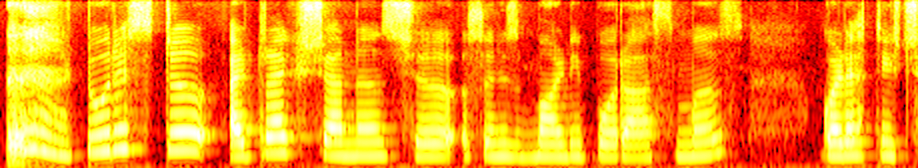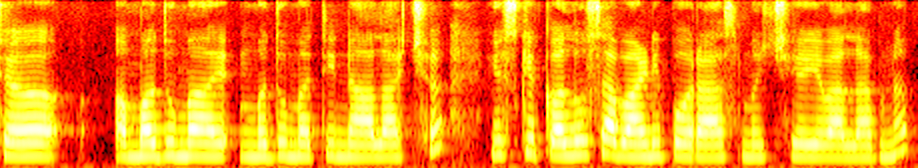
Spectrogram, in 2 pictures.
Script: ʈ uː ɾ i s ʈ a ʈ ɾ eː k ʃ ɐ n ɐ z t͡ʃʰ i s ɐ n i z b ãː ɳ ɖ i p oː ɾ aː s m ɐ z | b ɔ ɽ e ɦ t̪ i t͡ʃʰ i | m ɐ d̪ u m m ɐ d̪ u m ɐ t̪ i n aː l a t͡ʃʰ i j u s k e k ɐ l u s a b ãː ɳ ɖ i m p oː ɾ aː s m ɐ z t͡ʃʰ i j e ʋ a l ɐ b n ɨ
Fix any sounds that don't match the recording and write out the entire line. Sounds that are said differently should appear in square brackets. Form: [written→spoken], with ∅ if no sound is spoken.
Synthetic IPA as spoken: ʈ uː ɾ i s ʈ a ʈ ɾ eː k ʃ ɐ n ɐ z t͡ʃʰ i s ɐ n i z b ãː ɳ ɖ i p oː ɾ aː s m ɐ z | [b→ɡ] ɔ ɽ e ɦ t̪ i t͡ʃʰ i | m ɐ d̪ u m m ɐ d̪ u m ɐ t̪ i n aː l a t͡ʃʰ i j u s k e k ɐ l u s a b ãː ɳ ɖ i [m→∅] p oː ɾ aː s m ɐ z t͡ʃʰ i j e ʋ a l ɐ b n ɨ

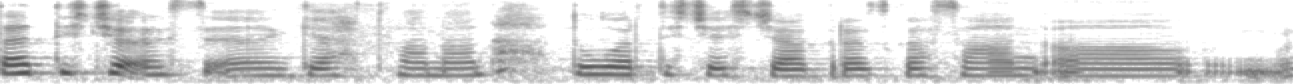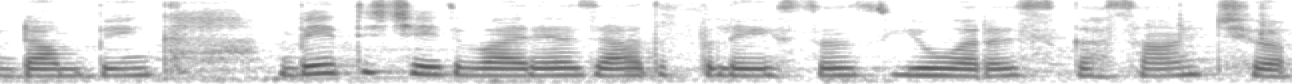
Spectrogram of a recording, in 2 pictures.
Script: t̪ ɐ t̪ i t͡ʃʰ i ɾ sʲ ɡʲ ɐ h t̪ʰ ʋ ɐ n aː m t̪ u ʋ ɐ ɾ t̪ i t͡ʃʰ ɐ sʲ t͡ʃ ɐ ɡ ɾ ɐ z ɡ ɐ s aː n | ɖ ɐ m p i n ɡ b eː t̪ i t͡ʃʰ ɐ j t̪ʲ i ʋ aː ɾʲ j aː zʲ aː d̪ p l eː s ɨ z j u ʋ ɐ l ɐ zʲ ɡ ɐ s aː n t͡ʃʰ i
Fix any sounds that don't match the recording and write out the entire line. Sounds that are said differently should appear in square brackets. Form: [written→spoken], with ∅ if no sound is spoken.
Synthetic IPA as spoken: t̪ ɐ t̪ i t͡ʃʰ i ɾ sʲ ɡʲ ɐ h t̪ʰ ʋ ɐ n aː [m→n] t̪ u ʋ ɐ ɾ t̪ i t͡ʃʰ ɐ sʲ t͡ʃ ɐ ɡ ɾ ɐ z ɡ ɐ s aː n | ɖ ɐ m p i [n→ŋ] ɡ b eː t̪ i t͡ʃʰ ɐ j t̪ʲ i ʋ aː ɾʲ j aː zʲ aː d̪ p l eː s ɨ z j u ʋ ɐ [l→ɾ] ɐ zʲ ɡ ɐ s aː n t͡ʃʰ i

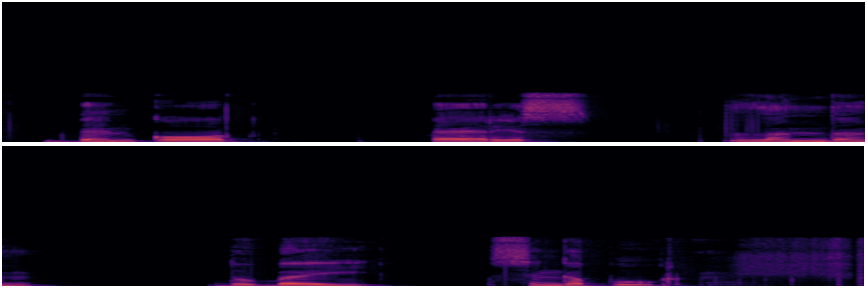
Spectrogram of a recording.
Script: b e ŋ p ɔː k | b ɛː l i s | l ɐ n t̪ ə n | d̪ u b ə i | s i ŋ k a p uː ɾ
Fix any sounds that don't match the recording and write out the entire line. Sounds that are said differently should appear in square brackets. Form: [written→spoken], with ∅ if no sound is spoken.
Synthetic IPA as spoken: b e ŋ [p→k] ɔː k | [b→p] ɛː [l→ɾ] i s | l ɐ n [t̪→d̪] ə n | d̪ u b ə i | s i ŋ [k→ɡ] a p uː ɾ

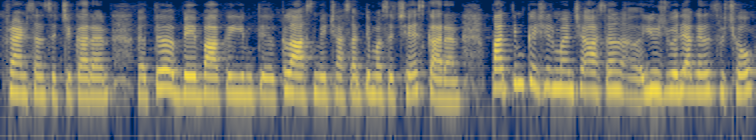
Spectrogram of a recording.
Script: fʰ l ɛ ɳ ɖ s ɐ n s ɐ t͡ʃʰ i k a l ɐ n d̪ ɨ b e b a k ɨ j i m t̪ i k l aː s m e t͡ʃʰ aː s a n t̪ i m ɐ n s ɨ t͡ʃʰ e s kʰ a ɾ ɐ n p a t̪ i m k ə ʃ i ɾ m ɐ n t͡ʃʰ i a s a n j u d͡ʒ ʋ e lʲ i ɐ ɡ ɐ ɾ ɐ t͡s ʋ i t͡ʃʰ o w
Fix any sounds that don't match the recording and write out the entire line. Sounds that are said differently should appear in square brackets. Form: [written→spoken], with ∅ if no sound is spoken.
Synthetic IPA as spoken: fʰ [l→ɾ] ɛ ɳ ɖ s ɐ n s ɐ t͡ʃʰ i k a [l→ɾ] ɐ n [d̪→t̪] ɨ b e b a k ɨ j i m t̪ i k l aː s m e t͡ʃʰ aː s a n t̪ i m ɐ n s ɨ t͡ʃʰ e s [kʰ→k] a ɾ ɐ n p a t̪ i m k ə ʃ i ɾ m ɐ n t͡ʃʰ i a s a n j u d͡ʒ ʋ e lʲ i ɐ ɡ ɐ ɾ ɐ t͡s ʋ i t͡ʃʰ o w

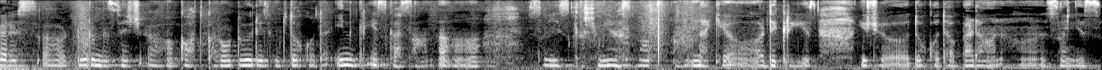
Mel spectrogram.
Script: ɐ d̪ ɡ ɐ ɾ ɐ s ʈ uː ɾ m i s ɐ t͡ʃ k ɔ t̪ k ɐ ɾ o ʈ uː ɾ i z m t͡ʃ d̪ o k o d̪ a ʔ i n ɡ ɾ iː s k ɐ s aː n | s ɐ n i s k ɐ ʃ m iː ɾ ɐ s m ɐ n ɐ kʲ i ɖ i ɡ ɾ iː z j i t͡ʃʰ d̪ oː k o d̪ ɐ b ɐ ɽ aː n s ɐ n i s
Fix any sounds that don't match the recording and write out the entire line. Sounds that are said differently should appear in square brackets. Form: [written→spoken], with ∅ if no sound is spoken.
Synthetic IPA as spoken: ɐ [d̪→∅] ɡ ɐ ɾ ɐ s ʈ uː ɾ m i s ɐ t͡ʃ k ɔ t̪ k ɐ ɾ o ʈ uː ɾ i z m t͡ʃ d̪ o k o d̪ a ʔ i n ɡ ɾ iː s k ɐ s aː n | s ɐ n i s k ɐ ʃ m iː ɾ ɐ s m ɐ n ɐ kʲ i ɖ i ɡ ɾ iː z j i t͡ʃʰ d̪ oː k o d̪ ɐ b ɐ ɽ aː n s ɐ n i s

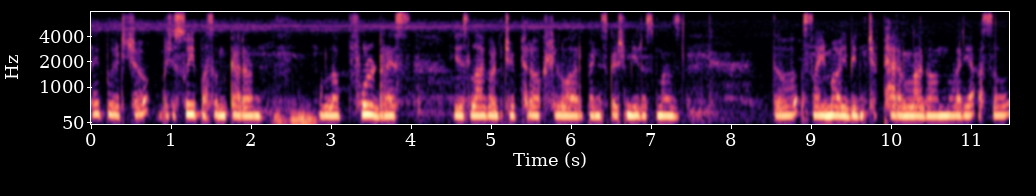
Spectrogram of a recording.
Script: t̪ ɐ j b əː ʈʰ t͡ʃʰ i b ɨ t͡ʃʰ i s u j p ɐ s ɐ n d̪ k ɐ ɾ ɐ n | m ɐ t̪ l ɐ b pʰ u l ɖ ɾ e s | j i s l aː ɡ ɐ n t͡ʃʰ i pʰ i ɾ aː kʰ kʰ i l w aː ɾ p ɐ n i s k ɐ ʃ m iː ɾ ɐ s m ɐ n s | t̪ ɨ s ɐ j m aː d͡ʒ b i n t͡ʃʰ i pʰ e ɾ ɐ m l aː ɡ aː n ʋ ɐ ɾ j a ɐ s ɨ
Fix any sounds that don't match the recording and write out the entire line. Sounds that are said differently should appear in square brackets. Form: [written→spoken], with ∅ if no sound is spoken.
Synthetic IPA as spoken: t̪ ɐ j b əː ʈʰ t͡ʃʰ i b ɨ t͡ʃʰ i s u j p ɐ s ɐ n d̪ k ɐ ɾ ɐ n | m ɐ t̪ l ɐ b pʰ u l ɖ ɾ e s | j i s l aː ɡ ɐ n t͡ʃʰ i pʰ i ɾ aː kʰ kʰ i l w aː ɾ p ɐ n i s k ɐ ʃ m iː ɾ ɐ s m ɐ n [s→z] | t̪ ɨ s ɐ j m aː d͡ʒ b i n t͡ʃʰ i pʰ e ɾ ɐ [m→n] l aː ɡ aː n ʋ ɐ ɾ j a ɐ s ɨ

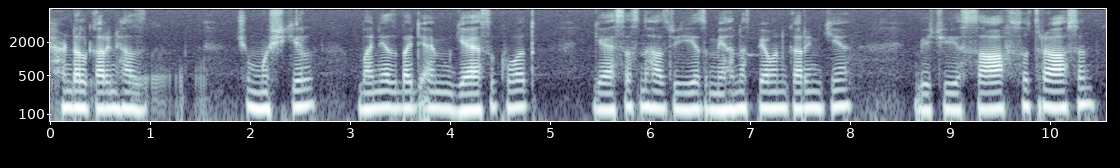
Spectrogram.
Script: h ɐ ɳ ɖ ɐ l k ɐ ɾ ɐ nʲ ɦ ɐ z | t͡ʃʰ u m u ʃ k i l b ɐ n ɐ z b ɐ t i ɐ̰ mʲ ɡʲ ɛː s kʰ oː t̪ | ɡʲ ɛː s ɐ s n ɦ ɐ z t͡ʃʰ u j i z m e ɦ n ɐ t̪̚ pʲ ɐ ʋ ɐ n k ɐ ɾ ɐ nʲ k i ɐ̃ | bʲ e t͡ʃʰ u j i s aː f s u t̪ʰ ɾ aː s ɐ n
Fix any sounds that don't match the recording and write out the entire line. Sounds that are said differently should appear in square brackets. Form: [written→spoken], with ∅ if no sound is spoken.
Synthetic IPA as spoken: h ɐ ɳ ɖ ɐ l k ɐ ɾ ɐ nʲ ɦ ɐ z | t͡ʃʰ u m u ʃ k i l b ɐ n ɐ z b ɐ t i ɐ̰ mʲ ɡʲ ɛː s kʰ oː t̪ | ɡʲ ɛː s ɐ s n ɦ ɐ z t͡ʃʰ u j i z m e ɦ n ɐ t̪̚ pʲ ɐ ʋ ɐ n k ɐ ɾ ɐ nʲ k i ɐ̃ | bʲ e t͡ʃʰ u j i s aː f s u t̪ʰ ɾ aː s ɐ n

